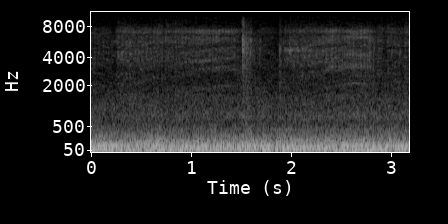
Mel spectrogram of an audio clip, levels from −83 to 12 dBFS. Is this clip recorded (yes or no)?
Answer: yes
